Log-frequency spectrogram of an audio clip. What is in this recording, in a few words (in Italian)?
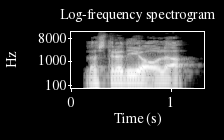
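"stradiola", dialetto crespinese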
